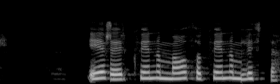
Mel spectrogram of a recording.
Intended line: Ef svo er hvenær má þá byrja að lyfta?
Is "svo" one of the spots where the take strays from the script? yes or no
yes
